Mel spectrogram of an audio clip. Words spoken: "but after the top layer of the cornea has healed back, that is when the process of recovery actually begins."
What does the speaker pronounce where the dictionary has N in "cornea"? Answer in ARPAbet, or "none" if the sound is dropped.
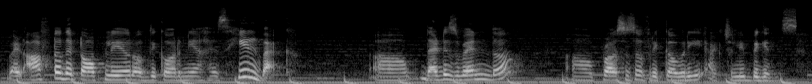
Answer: N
